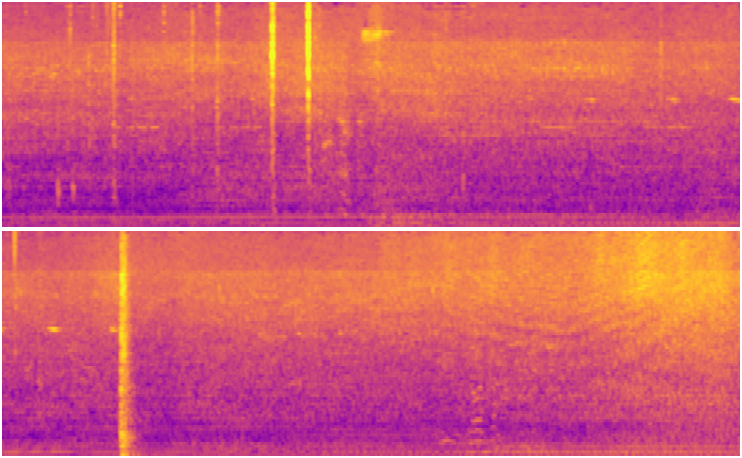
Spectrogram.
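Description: A car engine turns over and settles into a steady, loud idle with a rumbling muffler, with a sharp clunk partway through, heard up close and without talking.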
